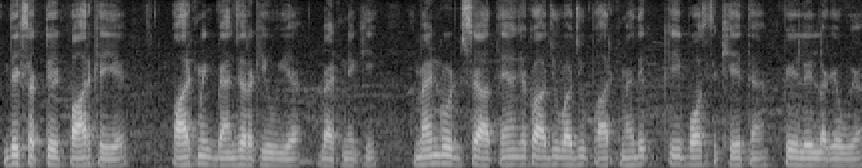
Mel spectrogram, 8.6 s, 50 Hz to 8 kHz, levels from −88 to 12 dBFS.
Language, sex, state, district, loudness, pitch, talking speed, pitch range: Hindi, male, Madhya Pradesh, Katni, -19 LUFS, 120 Hz, 250 wpm, 115-130 Hz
